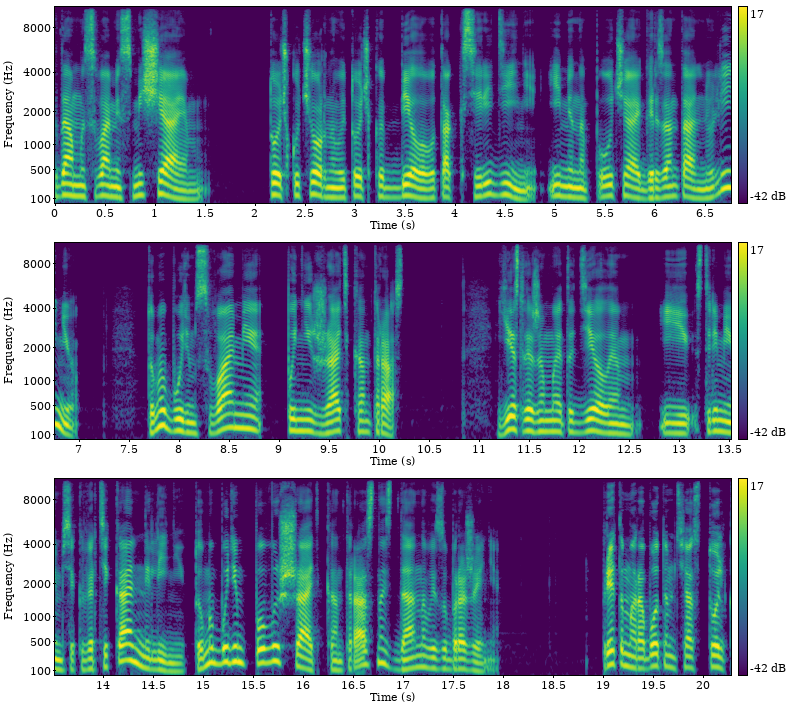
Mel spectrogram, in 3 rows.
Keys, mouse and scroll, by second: 0.1 click, 1.6-3.0 drag, 11.3-12.4 drag, 13.2-15.7 drag, 16.4 click.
